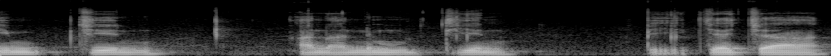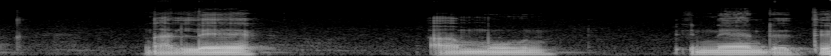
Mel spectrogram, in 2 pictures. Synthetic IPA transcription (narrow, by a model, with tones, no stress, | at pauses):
i˦t͡ʃi˦n | a˨na˨ni˦mu˨te˨n | pḭ˨d͡ʒa˦t͡ʃa˦k | ŋa̰˨lɛ˦k̚ | a̰˨mu˦n | ḭ˦nɛ˦ndɛ˨te˦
